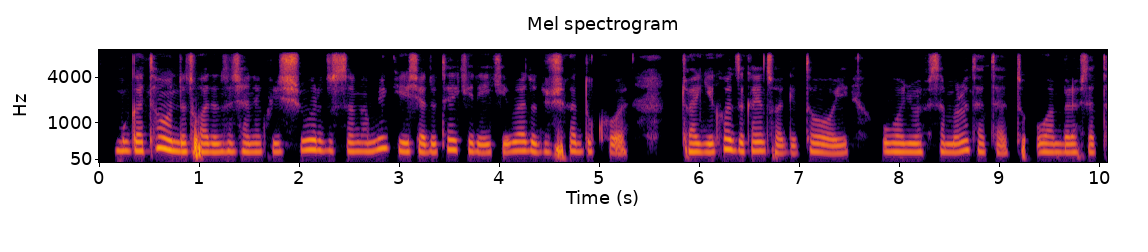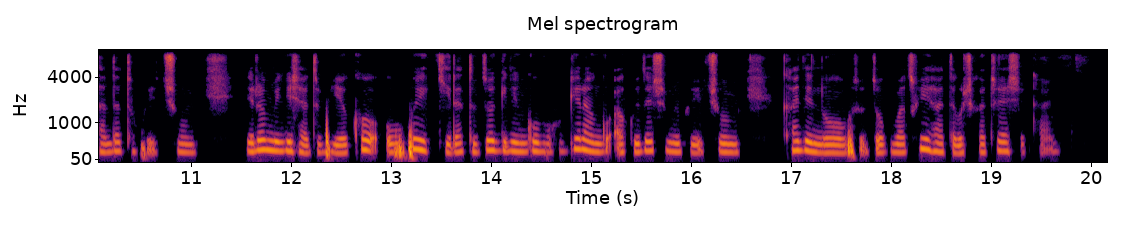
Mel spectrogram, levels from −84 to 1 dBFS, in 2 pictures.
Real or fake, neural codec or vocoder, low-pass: real; none; 7.2 kHz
